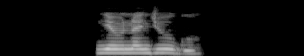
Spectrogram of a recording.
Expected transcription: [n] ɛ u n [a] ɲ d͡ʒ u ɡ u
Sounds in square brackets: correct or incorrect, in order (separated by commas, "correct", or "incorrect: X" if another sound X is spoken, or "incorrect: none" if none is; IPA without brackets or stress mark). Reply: incorrect: ɲ, correct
